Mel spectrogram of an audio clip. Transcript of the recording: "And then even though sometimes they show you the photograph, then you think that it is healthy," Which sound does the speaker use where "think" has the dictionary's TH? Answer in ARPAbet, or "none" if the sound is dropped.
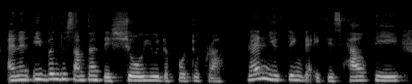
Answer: T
